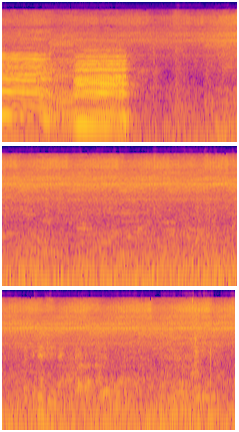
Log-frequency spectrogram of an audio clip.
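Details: An angry cow in a village lows loudly in two strong, harmonic-rich moos in the first two seconds, the second higher and brighter. A quieter stretch of low farmyard rumble and faint noise follows.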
